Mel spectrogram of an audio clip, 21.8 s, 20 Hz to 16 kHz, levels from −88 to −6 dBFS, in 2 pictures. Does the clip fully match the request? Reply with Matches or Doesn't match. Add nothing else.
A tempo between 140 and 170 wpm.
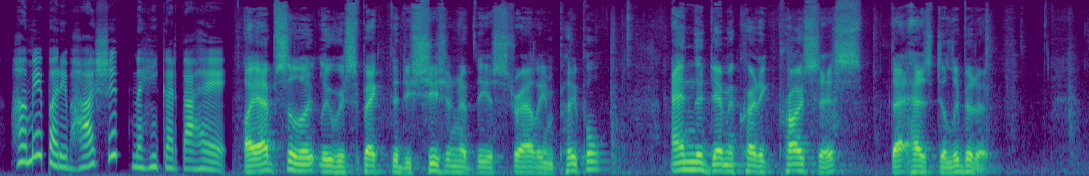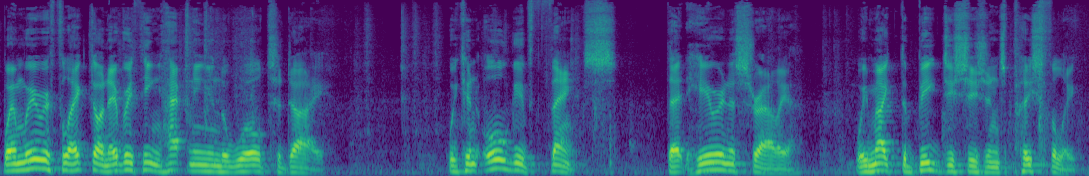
Doesn't match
